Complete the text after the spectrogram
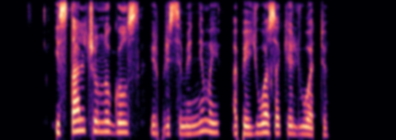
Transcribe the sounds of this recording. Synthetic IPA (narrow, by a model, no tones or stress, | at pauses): ist̪ɐlʲˑt͡ʃʲunʊɡʊlˠsɪɾpʲɾʲɪsʲɪmʲɪnʲɪmɐɪ | ɐpʲiɛjuɔzɐkʲɛlʲuɔt̪ʲɪ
